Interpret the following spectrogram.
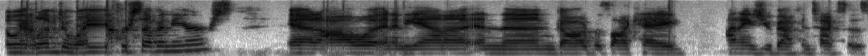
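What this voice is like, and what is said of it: Slight Texas accent. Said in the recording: “you can hear my accent a little bit”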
